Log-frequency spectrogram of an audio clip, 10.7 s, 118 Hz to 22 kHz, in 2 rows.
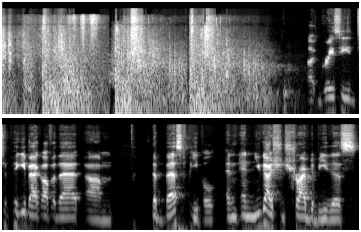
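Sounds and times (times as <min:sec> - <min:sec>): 
gunshot sound effect blasts: 0:00.0 - 0:04.6
speech: 0:04.6 - 0:10.6.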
